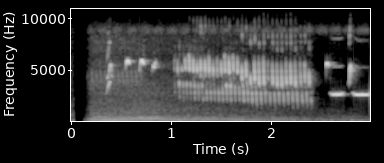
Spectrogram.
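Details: A canary's training song: thin high whistles, then a rapid rolling trill for over a second, ending with short flat whistled notes.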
